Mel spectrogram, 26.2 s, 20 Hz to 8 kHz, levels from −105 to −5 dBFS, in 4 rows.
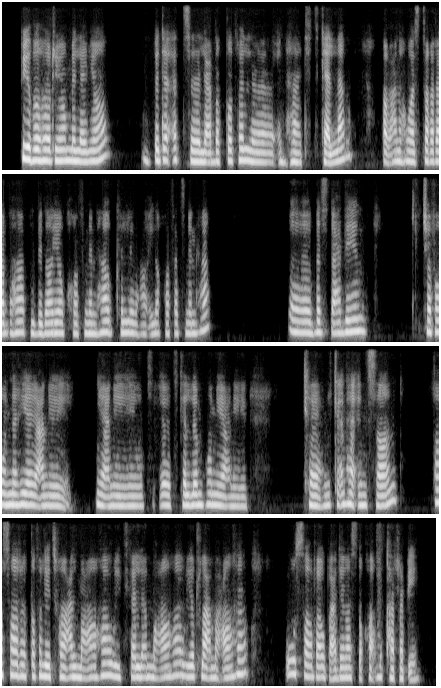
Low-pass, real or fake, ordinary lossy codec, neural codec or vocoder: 7.2 kHz; fake; none; vocoder, 22.05 kHz, 80 mel bands, WaveNeXt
